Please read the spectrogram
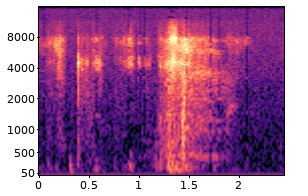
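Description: Near silence: room tone, with a faint click and a brief soft rustle about a second and a half in.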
